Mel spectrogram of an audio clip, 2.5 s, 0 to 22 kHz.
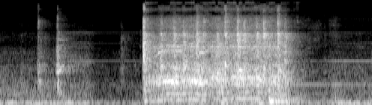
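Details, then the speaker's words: VW Passat W8 4.0L manual, replacement engine just installed, first few-second test start: short crank, then harsh, clattery, uneven running before shutdown; sounds as if timing is out, thought to be dry parts; rough first start. "it sounds like the timing is completely out but hopefully it's okay"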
